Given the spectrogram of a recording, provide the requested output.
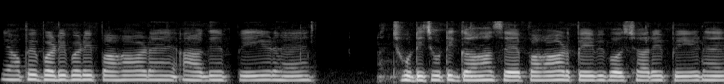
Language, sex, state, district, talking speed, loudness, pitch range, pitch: Hindi, female, Chhattisgarh, Bilaspur, 155 wpm, -16 LUFS, 195-205 Hz, 200 Hz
